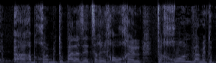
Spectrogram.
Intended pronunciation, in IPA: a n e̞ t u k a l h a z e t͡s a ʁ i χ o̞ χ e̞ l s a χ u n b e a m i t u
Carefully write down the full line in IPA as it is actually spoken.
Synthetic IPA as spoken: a m e̞ t u p a l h a z e t͡s a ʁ i χ o̞ χ e̞ l t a χ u n v e a m e t u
